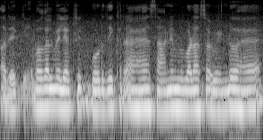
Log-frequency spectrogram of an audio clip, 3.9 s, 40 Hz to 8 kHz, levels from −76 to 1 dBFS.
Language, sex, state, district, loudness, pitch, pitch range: Hindi, male, Bihar, Madhepura, -12 LUFS, 135 Hz, 130-135 Hz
